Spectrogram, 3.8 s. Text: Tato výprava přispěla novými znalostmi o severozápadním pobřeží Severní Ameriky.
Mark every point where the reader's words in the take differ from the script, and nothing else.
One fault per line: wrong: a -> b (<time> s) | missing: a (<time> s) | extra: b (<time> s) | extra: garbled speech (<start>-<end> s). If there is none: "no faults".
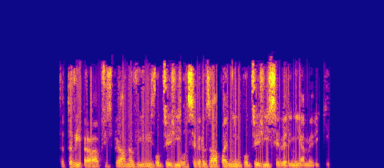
wrong: znalostmi -> pobřeží (1.5 s)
